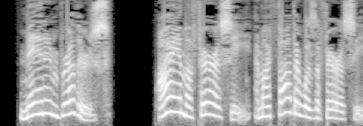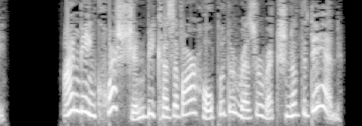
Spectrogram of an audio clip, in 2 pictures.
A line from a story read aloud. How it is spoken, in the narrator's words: he shouted out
